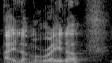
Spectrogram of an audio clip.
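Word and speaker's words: Islamorada: ich war in Isla Morada oder wie die Einheimischen sagen, Isla Morada. Das mussten wir auch erst lernen, dass es nicht Isla Morada heißt, sondern Isla Morada spricht man das aus.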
